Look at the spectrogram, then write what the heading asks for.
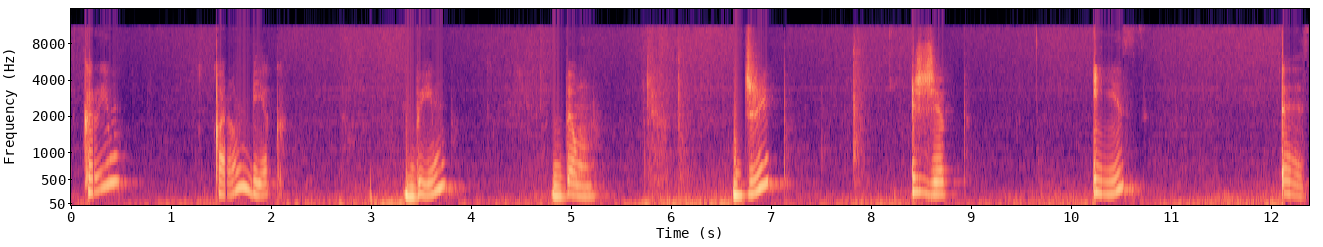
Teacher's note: Но казахские произносятся намного короче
